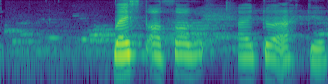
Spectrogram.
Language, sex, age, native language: Icelandic, female, 7, German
